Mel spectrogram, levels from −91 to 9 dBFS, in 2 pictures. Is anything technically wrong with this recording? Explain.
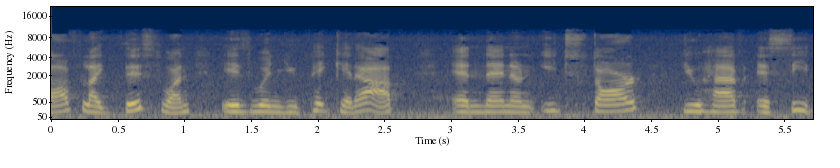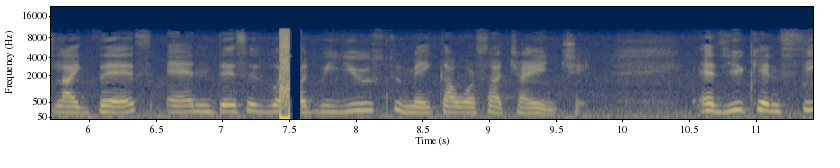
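Yes. From 7.43 s to 7.59 s there is a case of file tags played as audio. A block of text metadata was decoded as sample values, so the bytes of the characters became a loud, harsh rasp sitting off-centre from zero, with a hard start. The zero padding decodes as silence. The result is a sudden burst of static with hard edges, about 0.16 s long.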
